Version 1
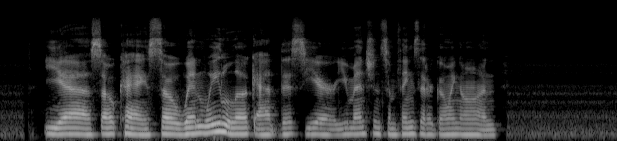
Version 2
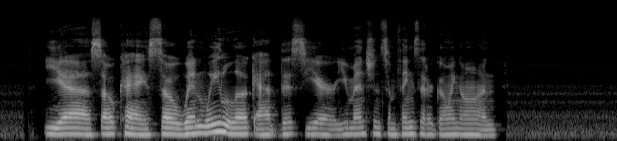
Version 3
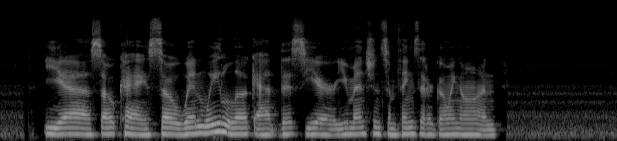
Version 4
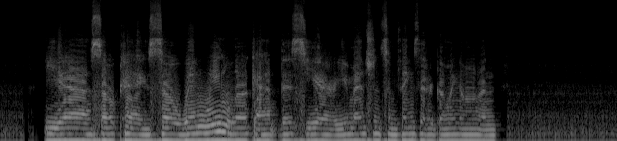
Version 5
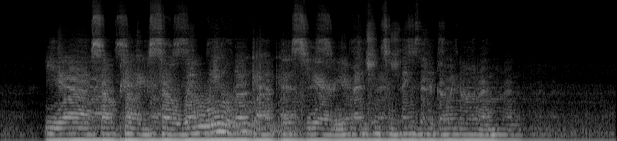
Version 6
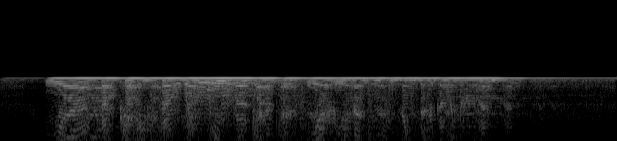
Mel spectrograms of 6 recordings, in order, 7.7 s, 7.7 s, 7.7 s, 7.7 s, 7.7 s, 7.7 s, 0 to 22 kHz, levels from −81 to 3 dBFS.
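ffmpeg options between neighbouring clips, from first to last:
-af anull
-af "acompressor=threshold=0.02:ratio=2"
-af "aeval=exprs='max(val(0),0)':c=same,volume=1.26"
-af "aecho=1:1:41|295|335|712|883:0.422|0.355|0.376|0.133|0.119,volume=1.12"
-af "lowpass=f=2200:t=q:w=0.5098,lowpass=f=2200:t=q:w=0.6013,lowpass=f=2200:t=q:w=0.9,lowpass=f=2200:t=q:w=2.563,afreqshift=-2600,volume=0.501"

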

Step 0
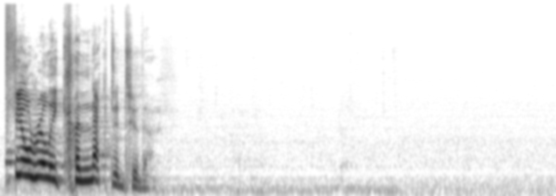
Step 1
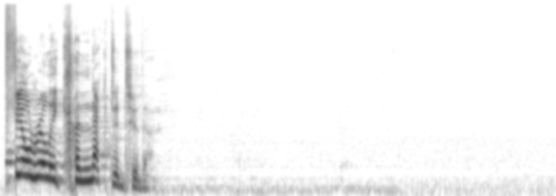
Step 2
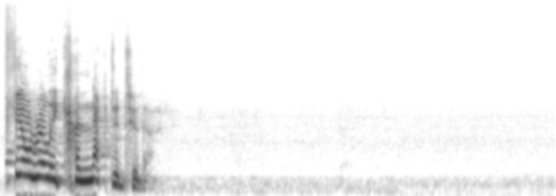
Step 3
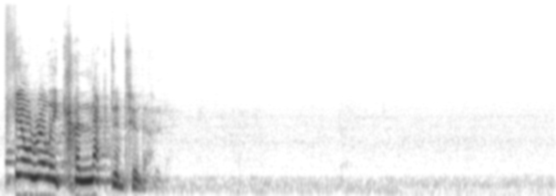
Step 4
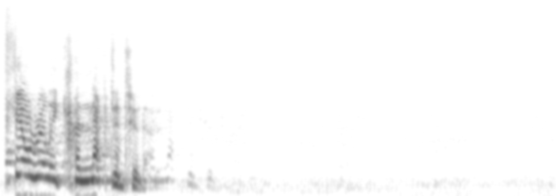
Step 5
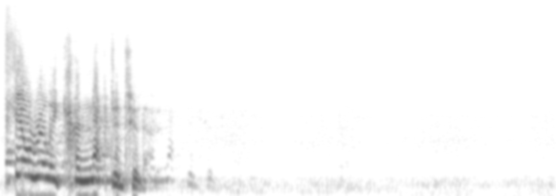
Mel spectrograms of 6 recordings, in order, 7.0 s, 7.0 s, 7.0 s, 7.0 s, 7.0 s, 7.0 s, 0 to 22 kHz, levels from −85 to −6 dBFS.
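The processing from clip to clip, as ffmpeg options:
-af "acompressor=threshold=0.0708:ratio=1.5,volume=0.531"
-af "asoftclip=type=tanh:threshold=0.0794,firequalizer=gain_entry='entry(110,0);entry(160,12);entry(480,0);entry(990,8);entry(2100,12);entry(4200,-3);entry(12000,-7)':delay=0.05:min_phase=1,flanger=delay=1.8:depth=6.6:regen=-86:speed=0.43:shape=triangular"
-af "aecho=1:1:278:0.075,volume=1.19"
-filter_complex "[0:a]flanger=delay=1:depth=7.2:regen=-65:speed=0.31:shape=sinusoidal,tremolo=f=0.72:d=0.46,asplit=2[s0][s1];[s1]adelay=932.9,volume=0.0398,highshelf=f=4000:g=-21[s2];[s0][s2]amix=inputs=2:normalize=0,volume=0.562"
-af "asoftclip=type=tanh:threshold=0.0158,volume=1.41"

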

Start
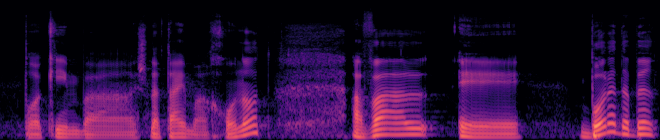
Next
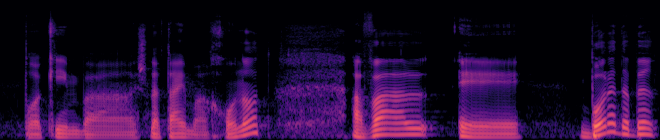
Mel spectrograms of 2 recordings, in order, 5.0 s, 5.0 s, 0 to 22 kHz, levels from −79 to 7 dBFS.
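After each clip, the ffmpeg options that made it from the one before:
-af "equalizer=f=800:w=6.3:g=2,volume=0.668"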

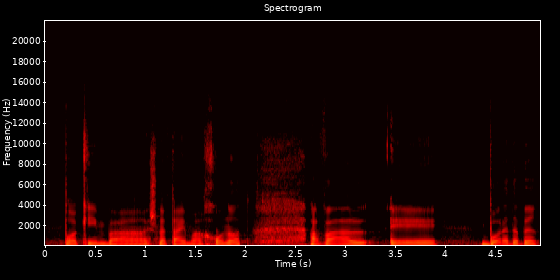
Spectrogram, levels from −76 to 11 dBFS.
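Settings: -af "acompressor=threshold=0.0251:ratio=12"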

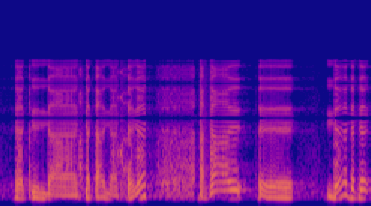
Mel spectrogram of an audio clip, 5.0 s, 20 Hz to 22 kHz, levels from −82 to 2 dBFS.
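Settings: -af "acrusher=samples=21:mix=1:aa=0.000001,aecho=1:1:77|154|231|308:0.0841|0.0488|0.0283|0.0164,afftfilt=real='re*between(b*sr/4096,180,6600)':imag='im*between(b*sr/4096,180,6600)':win_size=4096:overlap=0.75,volume=2.66"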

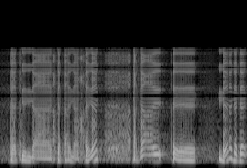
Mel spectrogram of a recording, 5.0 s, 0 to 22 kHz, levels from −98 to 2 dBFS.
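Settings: -filter_complex "[0:a]acrossover=split=500|3000[s0][s1][s2];[s1]acompressor=threshold=0.00251:ratio=1.5[s3];[s0][s3][s2]amix=inputs=3:normalize=0,volume=0.841"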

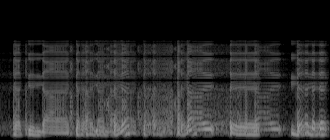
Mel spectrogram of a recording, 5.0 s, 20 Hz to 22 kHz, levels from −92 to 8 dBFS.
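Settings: -af "highpass=170,lowpass=4600,aecho=1:1:1010:0.562,volume=0.596"

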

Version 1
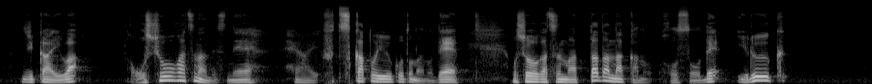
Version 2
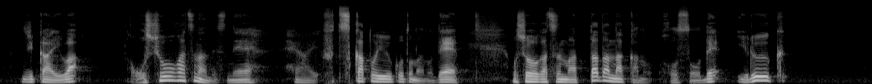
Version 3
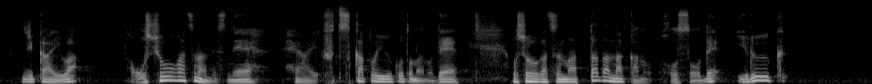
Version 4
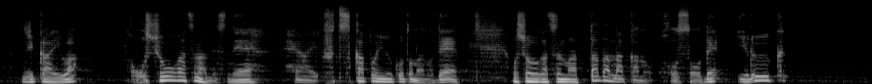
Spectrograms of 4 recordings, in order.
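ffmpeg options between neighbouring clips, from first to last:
-af anull
-filter_complex "[0:a]acrossover=split=210[s0][s1];[s1]acompressor=threshold=0.0316:ratio=6[s2];[s0][s2]amix=inputs=2:normalize=0"
-filter_complex "[0:a]asplit=2[s0][s1];[s1]adelay=3.2,afreqshift=-0.61[s2];[s0][s2]amix=inputs=2:normalize=1,volume=1.41"

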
